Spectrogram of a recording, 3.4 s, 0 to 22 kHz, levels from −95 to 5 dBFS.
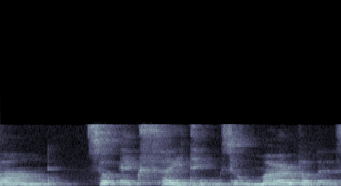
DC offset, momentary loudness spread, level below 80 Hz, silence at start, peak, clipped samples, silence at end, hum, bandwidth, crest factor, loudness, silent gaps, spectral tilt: under 0.1%; 10 LU; under -90 dBFS; 0 s; -8 dBFS; under 0.1%; 0 s; none; 7.6 kHz; 16 dB; -26 LUFS; none; -3.5 dB/octave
